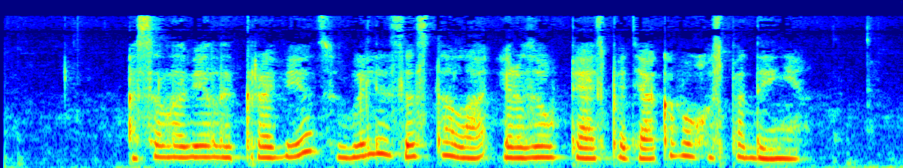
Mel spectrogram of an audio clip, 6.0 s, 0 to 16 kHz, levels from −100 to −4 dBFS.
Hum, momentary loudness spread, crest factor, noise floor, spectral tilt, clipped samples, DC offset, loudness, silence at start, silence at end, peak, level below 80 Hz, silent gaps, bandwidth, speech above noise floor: none; 5 LU; 20 dB; -55 dBFS; -5 dB/octave; under 0.1%; under 0.1%; -24 LUFS; 0.85 s; 0.65 s; -6 dBFS; -64 dBFS; none; 11.5 kHz; 32 dB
